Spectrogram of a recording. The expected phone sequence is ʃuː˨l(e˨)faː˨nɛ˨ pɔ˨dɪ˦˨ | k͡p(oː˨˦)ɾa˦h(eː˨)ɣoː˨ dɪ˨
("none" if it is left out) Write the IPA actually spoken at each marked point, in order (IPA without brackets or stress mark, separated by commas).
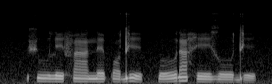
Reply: e˨, oː˨˦, eː˨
